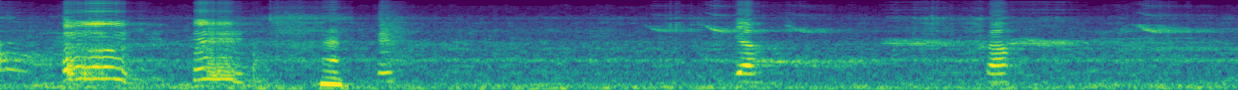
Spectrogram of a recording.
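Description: A small girl babbles close by in short bursts.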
